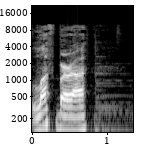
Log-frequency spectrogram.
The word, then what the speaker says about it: Loughborough: My free tip for you is that if you ever have to discuss a place called Loughborough in Leicestershire, Leicestershire, it's pronounced Loughborough in Leicestershire.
